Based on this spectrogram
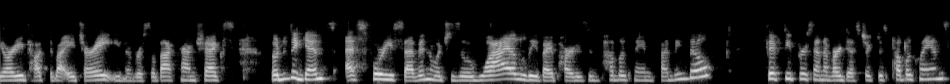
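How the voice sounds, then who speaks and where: Very fast speech comes from a woman with an American accent. Her pitch is medium, with ordinary variation. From northern California. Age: 30s. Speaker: political candidate. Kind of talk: interview. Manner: animated.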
